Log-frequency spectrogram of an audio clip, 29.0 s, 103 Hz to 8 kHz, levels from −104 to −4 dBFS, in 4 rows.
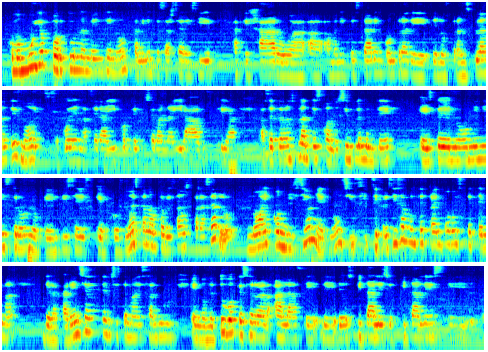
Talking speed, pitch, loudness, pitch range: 180 wpm, 205 Hz, -28 LUFS, 190-240 Hz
